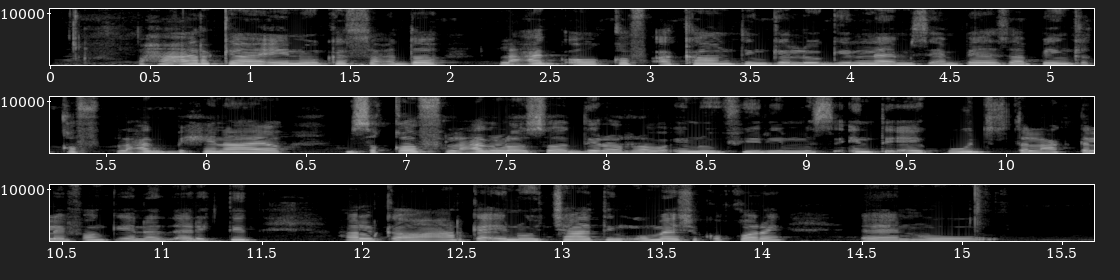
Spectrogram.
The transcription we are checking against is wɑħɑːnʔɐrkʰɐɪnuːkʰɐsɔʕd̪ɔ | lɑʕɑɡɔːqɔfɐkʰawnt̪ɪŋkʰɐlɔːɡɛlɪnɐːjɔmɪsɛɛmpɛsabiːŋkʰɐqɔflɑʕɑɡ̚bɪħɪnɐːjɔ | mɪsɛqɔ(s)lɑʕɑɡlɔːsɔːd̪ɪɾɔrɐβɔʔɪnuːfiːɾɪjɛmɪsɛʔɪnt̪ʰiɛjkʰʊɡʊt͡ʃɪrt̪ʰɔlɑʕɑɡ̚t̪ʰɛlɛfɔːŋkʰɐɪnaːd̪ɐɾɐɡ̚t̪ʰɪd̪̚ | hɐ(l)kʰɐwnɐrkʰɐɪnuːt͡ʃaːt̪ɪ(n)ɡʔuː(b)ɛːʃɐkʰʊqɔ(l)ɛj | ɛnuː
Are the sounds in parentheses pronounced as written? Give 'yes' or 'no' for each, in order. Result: no, yes, no, no, no

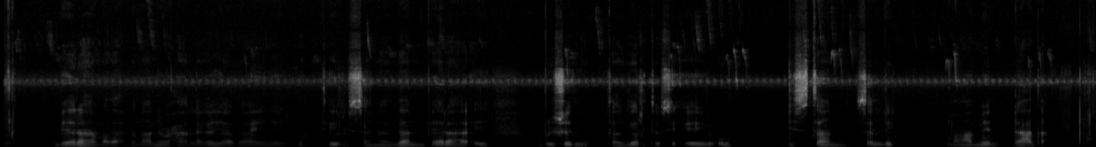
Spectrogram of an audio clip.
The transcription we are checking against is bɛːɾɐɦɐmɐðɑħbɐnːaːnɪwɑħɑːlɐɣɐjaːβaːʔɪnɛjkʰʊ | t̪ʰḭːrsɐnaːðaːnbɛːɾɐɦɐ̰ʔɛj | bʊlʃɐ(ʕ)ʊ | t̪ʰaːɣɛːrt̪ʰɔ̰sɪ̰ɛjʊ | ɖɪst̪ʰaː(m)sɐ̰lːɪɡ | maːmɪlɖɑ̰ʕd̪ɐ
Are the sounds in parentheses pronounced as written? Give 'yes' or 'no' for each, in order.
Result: no, no

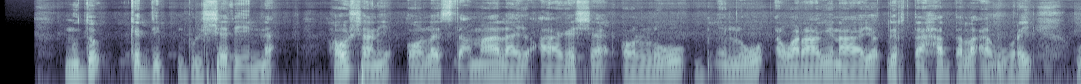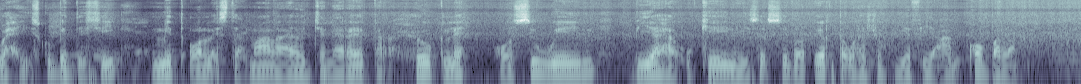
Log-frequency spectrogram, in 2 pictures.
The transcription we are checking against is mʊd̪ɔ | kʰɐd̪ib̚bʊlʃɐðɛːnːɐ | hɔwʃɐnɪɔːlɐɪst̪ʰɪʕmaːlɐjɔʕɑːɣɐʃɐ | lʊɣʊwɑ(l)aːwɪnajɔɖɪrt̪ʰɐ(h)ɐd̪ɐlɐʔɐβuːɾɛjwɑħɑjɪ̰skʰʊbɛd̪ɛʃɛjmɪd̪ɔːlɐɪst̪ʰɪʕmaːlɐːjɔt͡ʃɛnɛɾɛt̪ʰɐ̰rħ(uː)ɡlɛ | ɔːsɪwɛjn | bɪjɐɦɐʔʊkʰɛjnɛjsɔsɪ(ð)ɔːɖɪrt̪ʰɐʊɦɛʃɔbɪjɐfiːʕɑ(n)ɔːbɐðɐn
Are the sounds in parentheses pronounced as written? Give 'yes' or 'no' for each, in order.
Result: no, yes, no, yes, yes

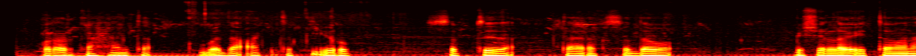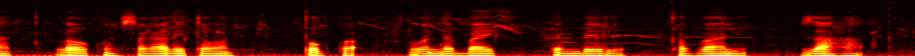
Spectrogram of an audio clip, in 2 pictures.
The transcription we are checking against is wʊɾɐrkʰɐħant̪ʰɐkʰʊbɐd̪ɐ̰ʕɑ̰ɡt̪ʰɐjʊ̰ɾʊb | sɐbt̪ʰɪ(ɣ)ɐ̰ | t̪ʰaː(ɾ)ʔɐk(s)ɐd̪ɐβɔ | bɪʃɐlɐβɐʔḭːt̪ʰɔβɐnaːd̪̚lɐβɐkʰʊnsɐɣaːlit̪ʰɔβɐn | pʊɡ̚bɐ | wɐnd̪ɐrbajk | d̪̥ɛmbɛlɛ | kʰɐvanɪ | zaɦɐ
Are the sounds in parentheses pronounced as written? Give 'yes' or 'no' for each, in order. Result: no, yes, yes

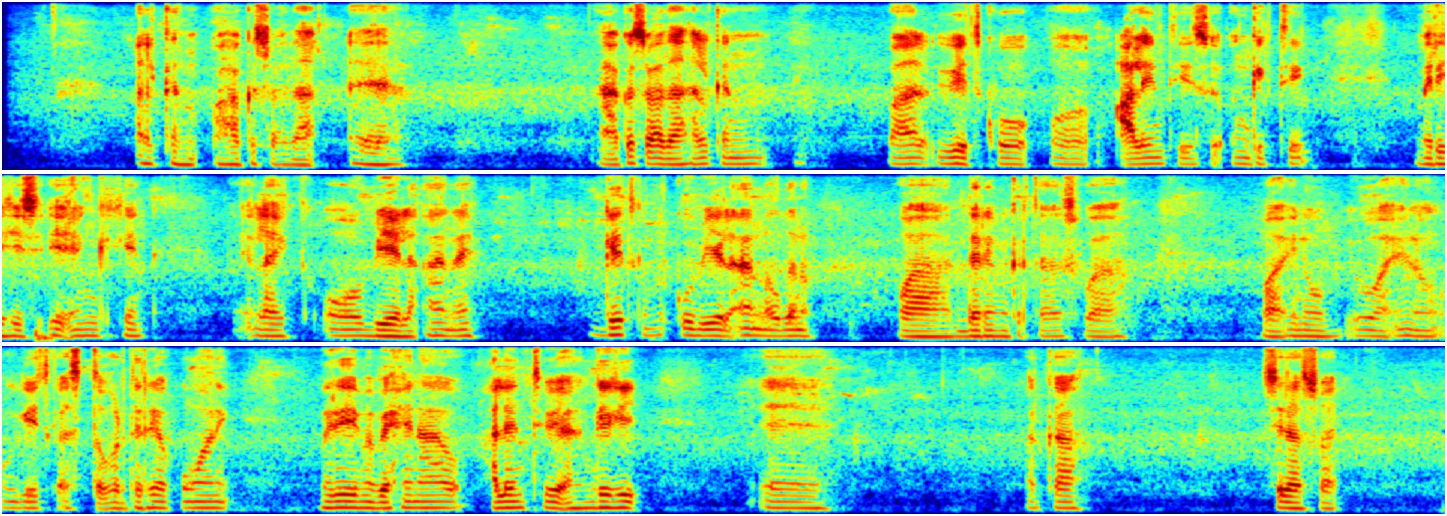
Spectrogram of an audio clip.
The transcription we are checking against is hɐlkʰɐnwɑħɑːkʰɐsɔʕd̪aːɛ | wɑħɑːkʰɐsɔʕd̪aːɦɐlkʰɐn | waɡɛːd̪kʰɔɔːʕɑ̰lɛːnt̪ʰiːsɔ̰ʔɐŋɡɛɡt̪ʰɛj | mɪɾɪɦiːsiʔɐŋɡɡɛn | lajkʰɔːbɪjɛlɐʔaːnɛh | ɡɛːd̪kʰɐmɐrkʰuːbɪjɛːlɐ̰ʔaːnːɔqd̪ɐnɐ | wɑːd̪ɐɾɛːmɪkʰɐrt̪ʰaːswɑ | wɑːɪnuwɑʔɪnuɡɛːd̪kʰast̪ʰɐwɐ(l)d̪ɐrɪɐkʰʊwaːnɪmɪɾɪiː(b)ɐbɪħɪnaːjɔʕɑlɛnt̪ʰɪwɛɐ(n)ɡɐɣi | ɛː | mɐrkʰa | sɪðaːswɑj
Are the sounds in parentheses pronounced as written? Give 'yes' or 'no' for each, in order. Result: no, no, no

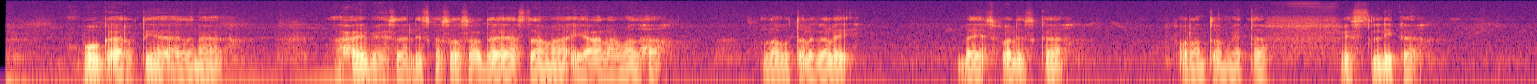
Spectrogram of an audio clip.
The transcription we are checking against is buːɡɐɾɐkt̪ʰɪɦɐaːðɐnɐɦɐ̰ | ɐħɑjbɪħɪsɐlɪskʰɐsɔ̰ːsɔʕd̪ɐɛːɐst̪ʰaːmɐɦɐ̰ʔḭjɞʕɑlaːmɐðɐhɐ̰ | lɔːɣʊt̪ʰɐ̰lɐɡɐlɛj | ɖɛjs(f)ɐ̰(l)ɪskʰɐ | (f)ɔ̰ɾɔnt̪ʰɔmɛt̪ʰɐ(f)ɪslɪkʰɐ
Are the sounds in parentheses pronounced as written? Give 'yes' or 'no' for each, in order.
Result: yes, yes, yes, yes

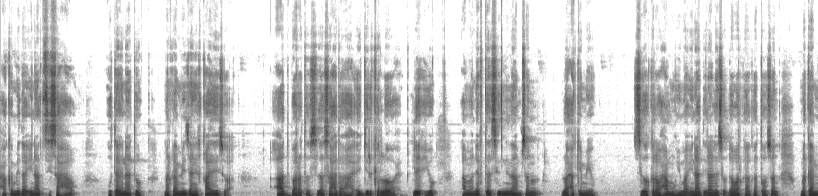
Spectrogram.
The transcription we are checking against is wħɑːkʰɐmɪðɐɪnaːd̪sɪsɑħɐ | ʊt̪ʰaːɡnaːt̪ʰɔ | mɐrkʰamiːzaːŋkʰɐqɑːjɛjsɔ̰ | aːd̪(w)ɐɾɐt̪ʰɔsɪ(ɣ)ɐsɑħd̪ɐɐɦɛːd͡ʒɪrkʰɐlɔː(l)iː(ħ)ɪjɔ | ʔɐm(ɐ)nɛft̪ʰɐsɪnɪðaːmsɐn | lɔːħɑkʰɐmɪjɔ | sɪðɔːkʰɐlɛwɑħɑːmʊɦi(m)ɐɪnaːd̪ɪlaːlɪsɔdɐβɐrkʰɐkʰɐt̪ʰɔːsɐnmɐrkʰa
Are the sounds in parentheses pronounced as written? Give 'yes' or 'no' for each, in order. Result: no, no, yes, yes, yes, yes

